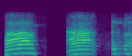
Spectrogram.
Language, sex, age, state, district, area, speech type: Maithili, male, 18-30, Bihar, Samastipur, rural, conversation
